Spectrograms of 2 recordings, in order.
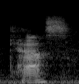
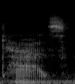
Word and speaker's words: Cas: I think it's critical that the name still be pronounced Cass and not Kaz.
